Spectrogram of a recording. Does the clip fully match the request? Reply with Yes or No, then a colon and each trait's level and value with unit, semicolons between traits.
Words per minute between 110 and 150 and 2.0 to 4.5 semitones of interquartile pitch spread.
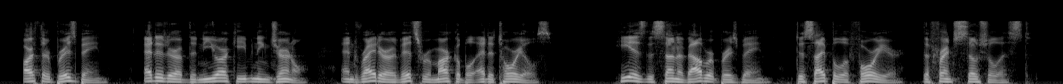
No: average, 160 wpm; average, 4.1 semitones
